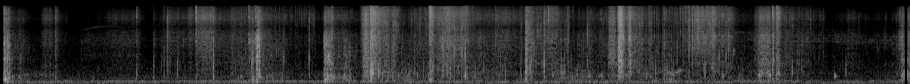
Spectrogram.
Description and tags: Sound taken during the international youth project "Let's go urban". All the sounds were recorded using a Zoom Q3 in the abandoned hangars U.S. base army in Hanh, Germany.
ambient, dark, deep, drone, effect, experimental, fx, germany, hangar, pad, recording, reverb, sampled, sound-design, soundscape, zoomq3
